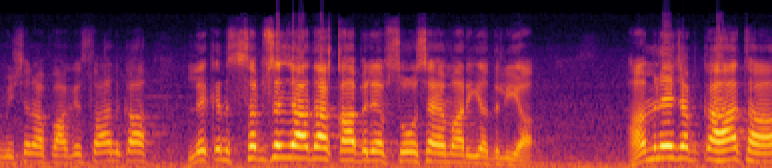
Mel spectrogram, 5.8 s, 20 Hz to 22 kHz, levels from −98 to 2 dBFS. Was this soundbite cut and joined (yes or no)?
no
